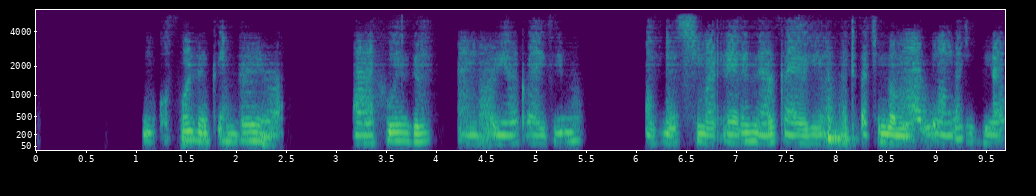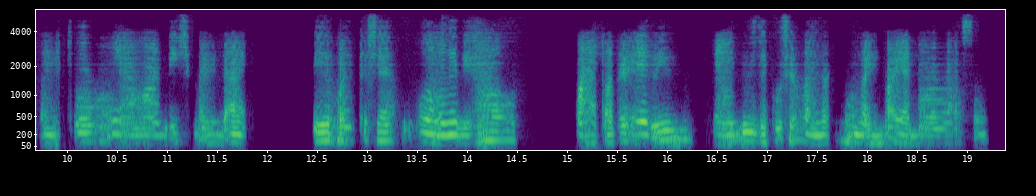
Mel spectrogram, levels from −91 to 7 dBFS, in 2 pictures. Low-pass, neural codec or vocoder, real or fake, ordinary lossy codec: 5.4 kHz; codec, 44.1 kHz, 0.9 kbps, DAC; fake; AAC, 48 kbps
